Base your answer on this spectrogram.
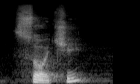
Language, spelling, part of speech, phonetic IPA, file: Russian, Сочи, proper noun, [ˈsot͡ɕɪ], Ru-Сочи.ogg
- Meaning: Sochi (a city in Krasnodar Krai, Russia, which hosted the 2014 Winter Olympics)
